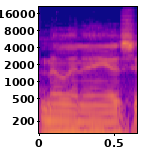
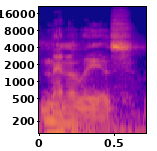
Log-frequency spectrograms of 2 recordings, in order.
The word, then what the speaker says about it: Menelaus: Menelaus, by the way, I was saying his name wrong. It's not Menelaus, it's Menelaus.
